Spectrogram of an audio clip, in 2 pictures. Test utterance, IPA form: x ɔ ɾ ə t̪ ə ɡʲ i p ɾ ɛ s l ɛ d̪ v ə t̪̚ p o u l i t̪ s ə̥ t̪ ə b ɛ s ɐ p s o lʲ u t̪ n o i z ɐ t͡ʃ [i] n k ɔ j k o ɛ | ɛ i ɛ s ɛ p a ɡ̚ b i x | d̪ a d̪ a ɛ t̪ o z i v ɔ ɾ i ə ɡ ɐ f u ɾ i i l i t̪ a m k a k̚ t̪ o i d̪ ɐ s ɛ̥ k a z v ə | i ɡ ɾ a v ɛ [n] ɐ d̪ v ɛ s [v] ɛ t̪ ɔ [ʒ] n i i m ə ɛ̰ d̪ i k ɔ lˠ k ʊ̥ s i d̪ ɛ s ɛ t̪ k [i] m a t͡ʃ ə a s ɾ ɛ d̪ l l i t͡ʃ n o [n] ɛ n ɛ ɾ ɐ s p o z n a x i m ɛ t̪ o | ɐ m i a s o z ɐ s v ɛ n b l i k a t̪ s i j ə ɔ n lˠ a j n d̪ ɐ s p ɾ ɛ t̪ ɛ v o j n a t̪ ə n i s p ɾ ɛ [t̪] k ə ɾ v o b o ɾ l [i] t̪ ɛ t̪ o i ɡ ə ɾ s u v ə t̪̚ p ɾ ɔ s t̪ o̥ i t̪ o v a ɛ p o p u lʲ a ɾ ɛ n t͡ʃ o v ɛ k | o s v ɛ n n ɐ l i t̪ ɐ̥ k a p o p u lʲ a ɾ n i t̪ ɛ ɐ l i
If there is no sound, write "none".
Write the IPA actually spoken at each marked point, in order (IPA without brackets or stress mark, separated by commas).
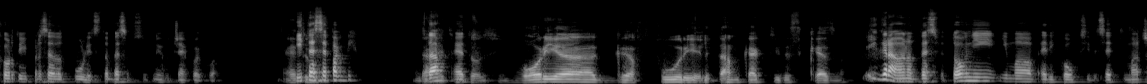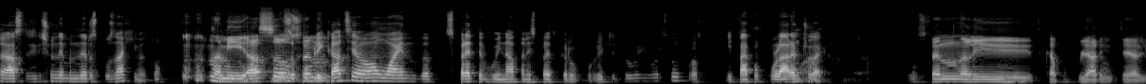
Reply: ɛ, n, v, v, i, n, t̪, i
